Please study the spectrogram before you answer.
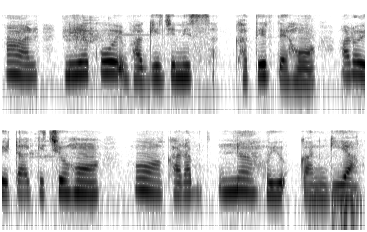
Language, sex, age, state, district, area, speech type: Santali, female, 18-30, West Bengal, Purba Bardhaman, rural, spontaneous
